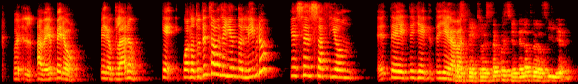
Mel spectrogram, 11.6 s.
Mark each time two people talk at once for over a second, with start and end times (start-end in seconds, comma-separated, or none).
none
